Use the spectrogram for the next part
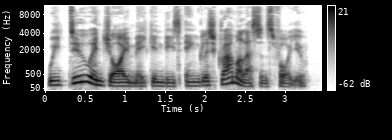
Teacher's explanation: Remember to put the stress on do when you're saying it.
